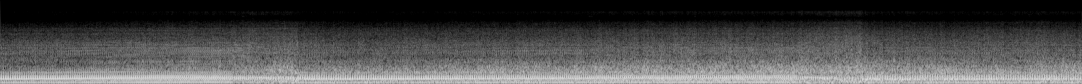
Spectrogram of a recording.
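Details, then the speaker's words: 1984 Yamaha XT600 after swapping wrong carburetor jets for correct standard jets, new plug, wide-open throttle desert run up to 75: steady single-cylinder drone climbing evenly through two gear changes with no breaking up; owner suspects still slightly lean (popping on decel). "It didn't break up at all. Huh, that's weird. That's the first time that I've ever had it not just break up like crazy."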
